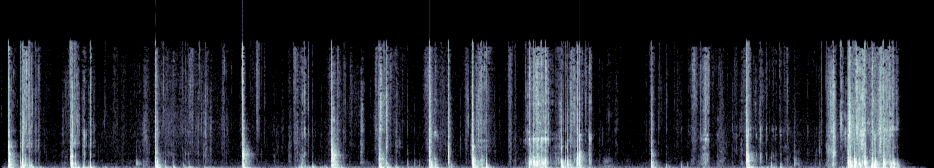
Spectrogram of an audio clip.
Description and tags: Feild-recording, Wind, Water, Fire, Earth.
Feild-recording, Fire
